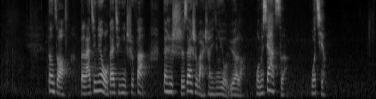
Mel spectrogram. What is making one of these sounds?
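A young woman speaks calmly and politely, close by.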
